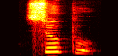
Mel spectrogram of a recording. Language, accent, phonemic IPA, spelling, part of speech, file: Swahili, Kenya, /ˈsu.pu/, supu, noun, Sw-ke-supu.flac
- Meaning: soup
